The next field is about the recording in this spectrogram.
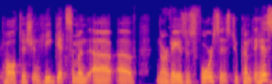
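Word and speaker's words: Narváez: I think it's how you say it, Narvaez.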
